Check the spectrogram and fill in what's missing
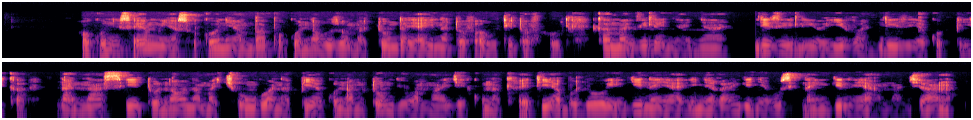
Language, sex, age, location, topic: Swahili, male, 18-24, Nairobi, finance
